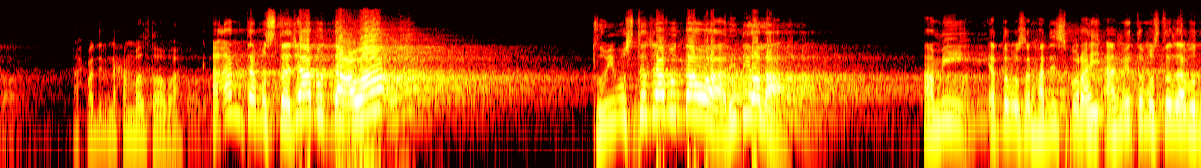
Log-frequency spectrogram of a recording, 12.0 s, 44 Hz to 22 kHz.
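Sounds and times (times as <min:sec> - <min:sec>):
man speaking: 0:00.0 - 0:05.1, 0:05.7 - 0:12.0
reverberant amplified voice tail: 0:00.0 - 0:12.0.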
